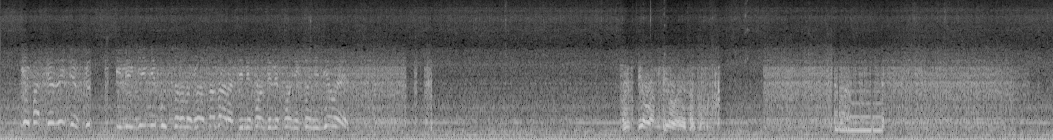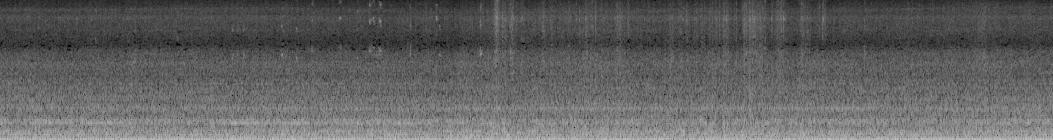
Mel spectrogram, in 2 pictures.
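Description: Steady engine and tyre drone inside a moving vehicle cruising on a highway, a constant low hum with no change in pace.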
